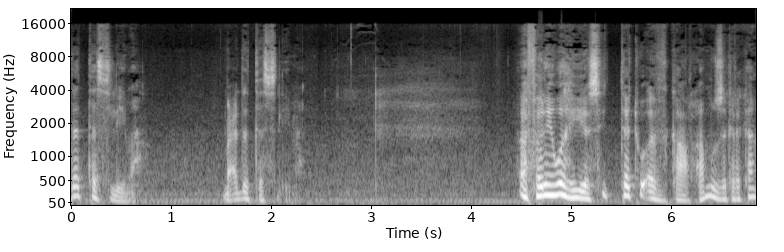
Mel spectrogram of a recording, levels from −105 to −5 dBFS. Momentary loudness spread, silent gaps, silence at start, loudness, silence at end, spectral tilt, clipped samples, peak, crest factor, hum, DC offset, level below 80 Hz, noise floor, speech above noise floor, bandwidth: 17 LU; none; 0 s; -15 LUFS; 0 s; -5 dB/octave; under 0.1%; 0 dBFS; 18 dB; none; under 0.1%; -46 dBFS; -42 dBFS; 27 dB; 16.5 kHz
